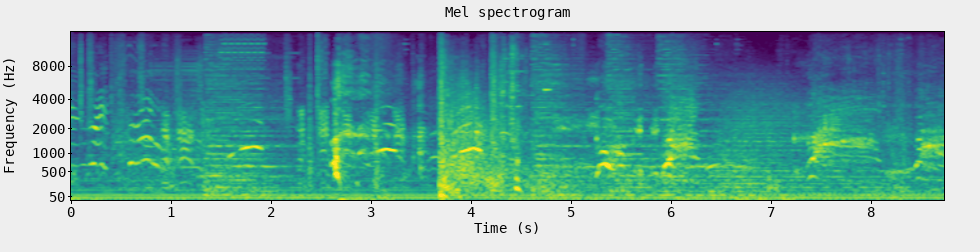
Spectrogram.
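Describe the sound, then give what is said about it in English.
Gunfire from a RoboCop film scene: sharp bursts and one loud crashing blast midway, mixed under constant overlapping voices and shouting. “This is where RoboCop shoots everybody's dicks off.”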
